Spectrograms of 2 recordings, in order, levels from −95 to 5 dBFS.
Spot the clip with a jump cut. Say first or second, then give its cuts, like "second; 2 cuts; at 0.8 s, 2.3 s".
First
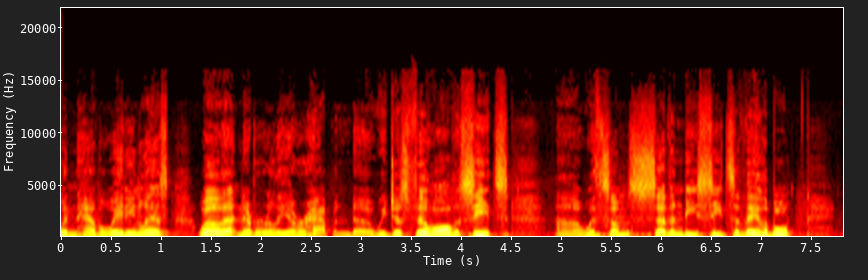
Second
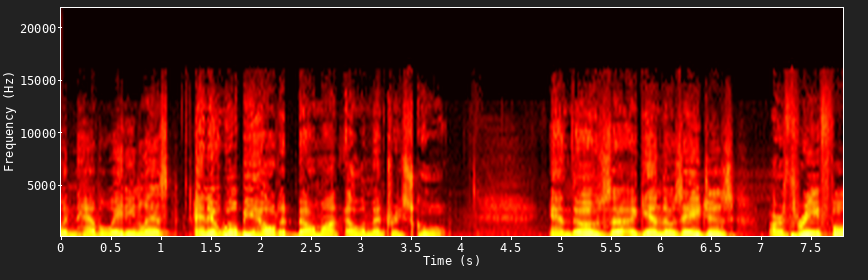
second; 1 cut; at 1.2 s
